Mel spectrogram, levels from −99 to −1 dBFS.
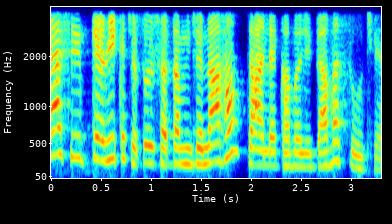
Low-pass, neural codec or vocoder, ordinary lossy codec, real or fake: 3.6 kHz; codec, 16 kHz, 1 kbps, X-Codec, HuBERT features, trained on general audio; none; fake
